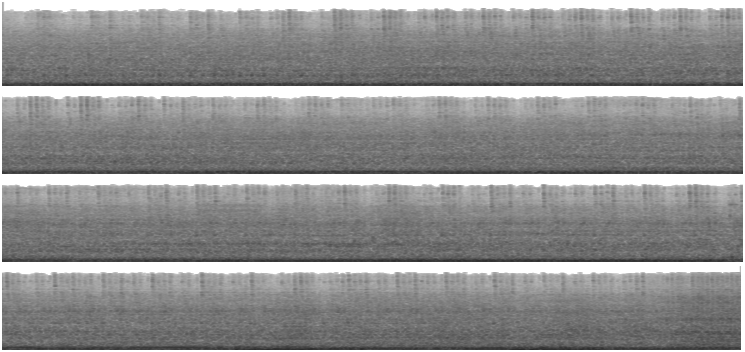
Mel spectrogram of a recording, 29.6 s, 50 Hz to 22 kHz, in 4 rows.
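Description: Alfa Romeo Giulia 1600 Spider Veloce's twin-cam four-cylinder engine idling steadily.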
